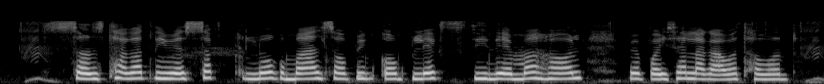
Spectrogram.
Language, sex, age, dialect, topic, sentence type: Bhojpuri, male, 18-24, Northern, banking, statement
